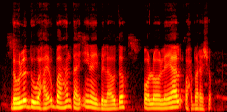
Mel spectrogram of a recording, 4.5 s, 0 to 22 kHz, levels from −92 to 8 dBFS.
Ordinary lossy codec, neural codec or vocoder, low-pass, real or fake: none; vocoder, 44.1 kHz, 128 mel bands every 512 samples, BigVGAN v2; 19.8 kHz; fake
